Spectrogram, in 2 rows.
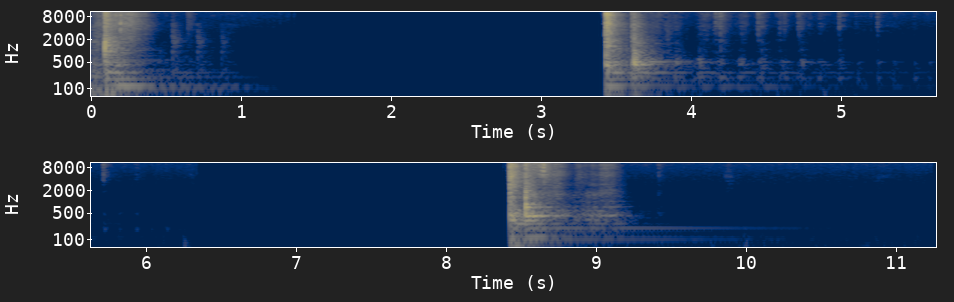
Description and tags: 17 - Empty shampoo in tub
Pansk, Czech, Panska, CZ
